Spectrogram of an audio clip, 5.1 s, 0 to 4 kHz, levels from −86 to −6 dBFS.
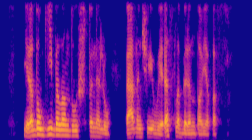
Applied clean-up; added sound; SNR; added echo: neural mask model Resemble Enhance denoiser.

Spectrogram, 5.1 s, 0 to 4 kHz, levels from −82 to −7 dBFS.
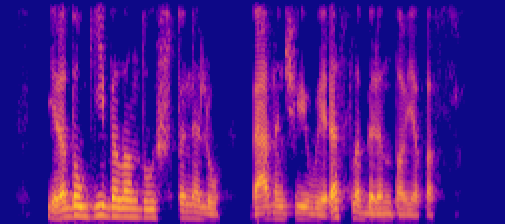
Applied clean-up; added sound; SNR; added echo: none; none; none; none.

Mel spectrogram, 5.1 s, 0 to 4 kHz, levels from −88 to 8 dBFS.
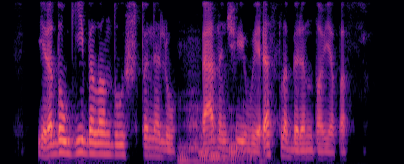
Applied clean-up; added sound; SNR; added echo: none; Growling; 16 dB; none.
